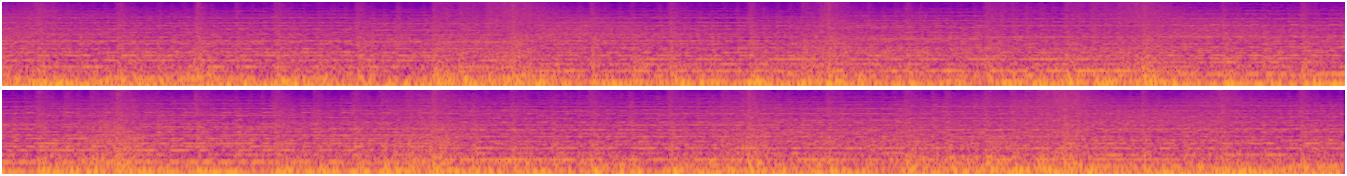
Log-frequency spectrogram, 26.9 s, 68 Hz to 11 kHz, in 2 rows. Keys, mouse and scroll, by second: 1.0 alt+Caps_Lock, 2.6 alt+click, 5.8-11.6 alt+drag, 13.4-14.1 typing, 14.1 click, 17.1 click, 17.1 click, 22.8 click, 26.5 click.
